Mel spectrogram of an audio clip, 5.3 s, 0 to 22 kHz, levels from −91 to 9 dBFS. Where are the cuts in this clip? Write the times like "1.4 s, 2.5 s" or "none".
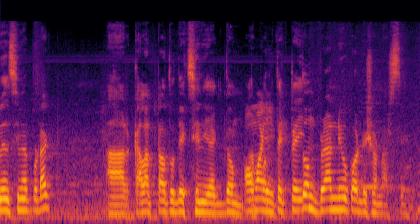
3.7 s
